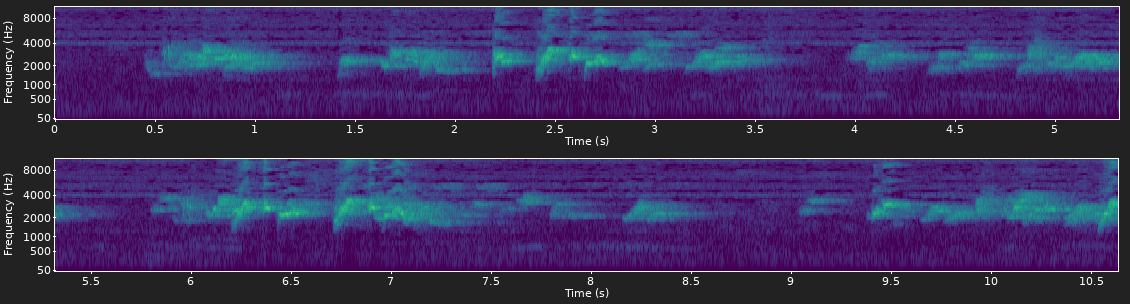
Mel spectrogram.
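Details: 'Berl'-style song of a red-whiskered bulbul: lively chattering warbles in several phrases, each loud accented burst followed by a descending run of mellow notes, repeated briskly.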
